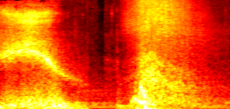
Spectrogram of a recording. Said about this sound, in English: Whoosh back.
